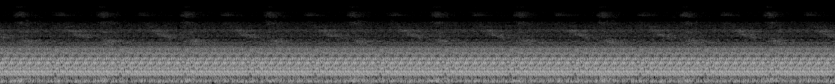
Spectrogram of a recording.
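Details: MRI scanner noise recorded inside the scan room of a GE 1.5T or 3T MRI system running a sequence: loud steady buzzing hum with a regular pulsing beat, about 90 per minute.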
